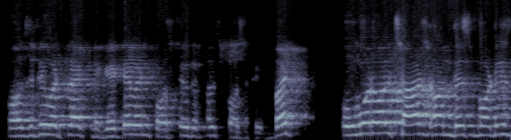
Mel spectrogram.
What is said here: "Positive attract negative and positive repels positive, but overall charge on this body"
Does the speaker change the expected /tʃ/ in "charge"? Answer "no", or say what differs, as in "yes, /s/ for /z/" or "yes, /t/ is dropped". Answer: no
